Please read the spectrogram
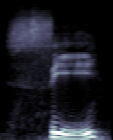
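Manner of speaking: sí with a glide at the end, English style; Spanish sí. Shown as a demonstration. Teacher showing the glide heard on sí, demonstrating. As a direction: say sí letting it slide into a glide. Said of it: "En la palabra".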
